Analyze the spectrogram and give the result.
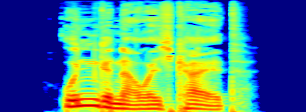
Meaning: inaccuracy
- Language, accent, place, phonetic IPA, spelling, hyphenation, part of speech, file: German, Germany, Berlin, [ˈʊnɡənaʊ̯ɪçkaɪ̯t], Ungenauigkeit, Un‧ge‧nau‧ig‧keit, noun, De-Ungenauigkeit.ogg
